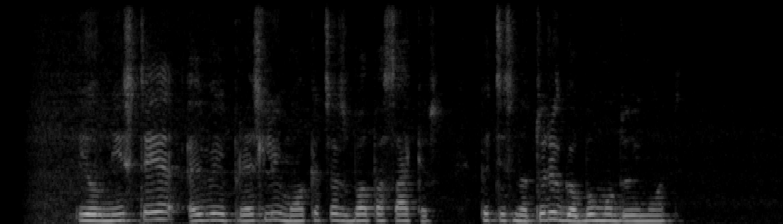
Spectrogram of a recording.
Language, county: Lithuanian, Kaunas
